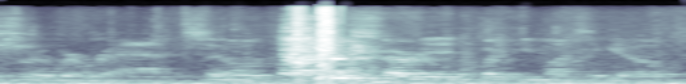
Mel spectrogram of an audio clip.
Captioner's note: sneeze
